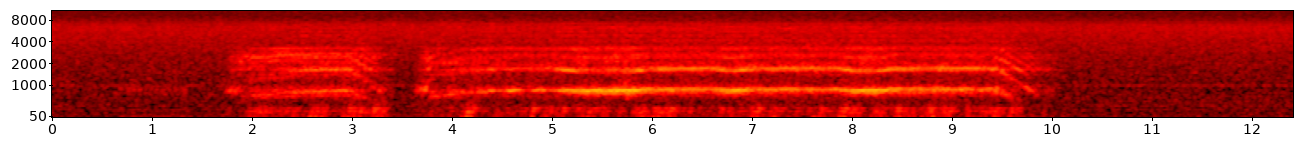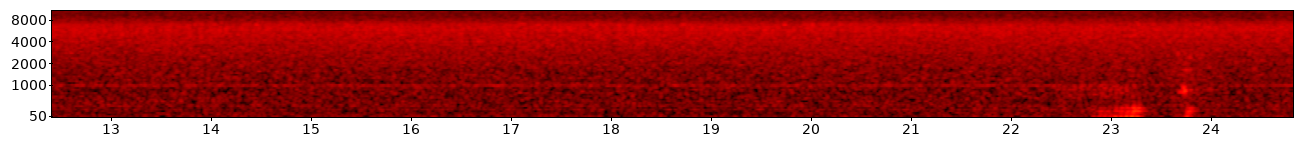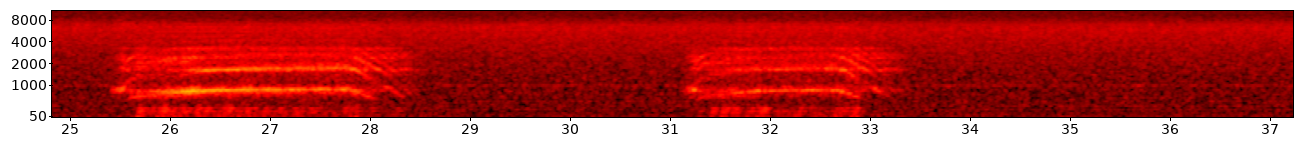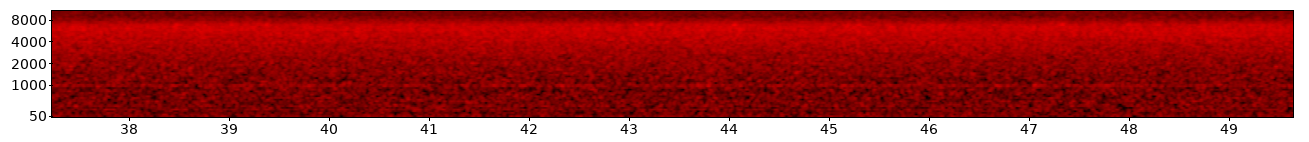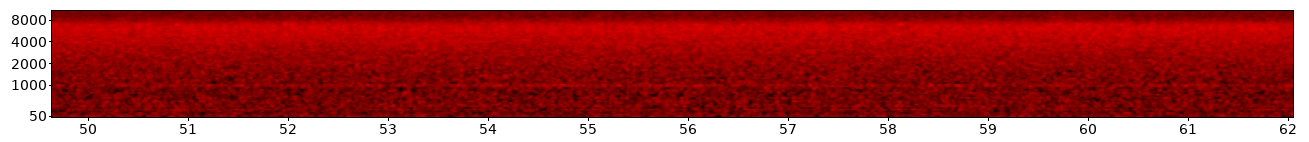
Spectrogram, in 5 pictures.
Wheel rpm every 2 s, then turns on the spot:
40, 120, 180, 230, 200, 20, 0, 0, 0, 0, 0, 20, 30, 170, 40, 40, 120, 0, 0, 0, 0, 0, 0, 0, 0, 0, 0, 0, 0, 0, 0.
0-2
